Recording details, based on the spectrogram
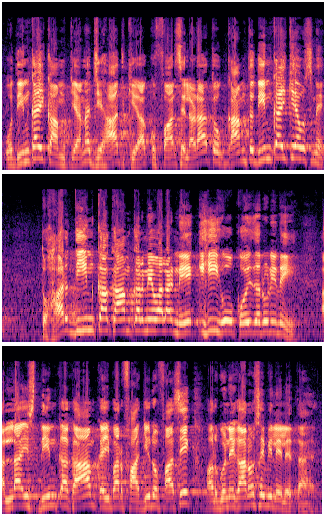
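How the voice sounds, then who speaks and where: A religious scholar and preacher with a high, animated voice gives a hadith lesson sermon, slowly chanting the Arabic text and then explaining it in lively, repetitive speech. He asks rhetorical questions and repeats key phrases, recorded with long hall reverb and faint background noise.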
